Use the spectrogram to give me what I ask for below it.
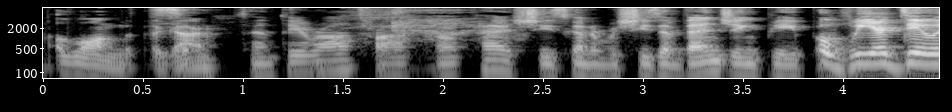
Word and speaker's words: Rothrock: I gotta learn how to say her name. Roth. Like a rock. Oh, Rothrock.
